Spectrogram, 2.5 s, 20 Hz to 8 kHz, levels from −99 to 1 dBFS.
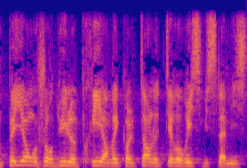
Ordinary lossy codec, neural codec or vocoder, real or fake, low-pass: none; none; real; 7.2 kHz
